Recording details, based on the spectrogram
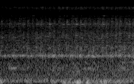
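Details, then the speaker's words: Car engine after repair and oil pump replacement (fake "original" oil pump bought online blamed), radiator water refilled: short steady, even low idle hum with no knocks or ticks; oil light off, oil pump normal, running smooth. "Oke k Rayan dulu oke kali ini udah selesai mobil hidup halus pumpa oli juga udah normal"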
